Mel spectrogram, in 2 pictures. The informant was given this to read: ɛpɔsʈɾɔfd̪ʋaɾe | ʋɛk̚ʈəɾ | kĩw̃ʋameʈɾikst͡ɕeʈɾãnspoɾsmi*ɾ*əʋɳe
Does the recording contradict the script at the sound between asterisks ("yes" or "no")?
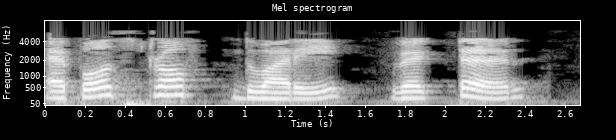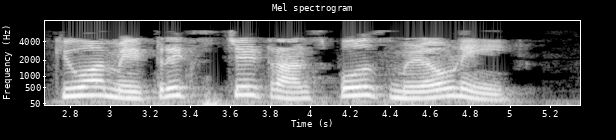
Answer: yes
